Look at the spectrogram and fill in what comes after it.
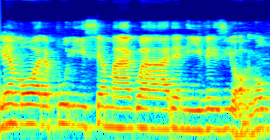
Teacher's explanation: Todas essas palavras são paroxítonas, né? A sílaba tônica é a penúltima. Terminada em ditongo, que são essas duas vogais que não se separaram.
